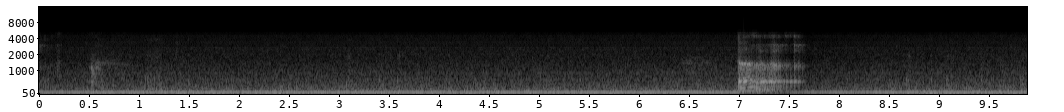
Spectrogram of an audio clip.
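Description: One low, rumbling burp about half a second long, over a steady low hum of background noise.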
